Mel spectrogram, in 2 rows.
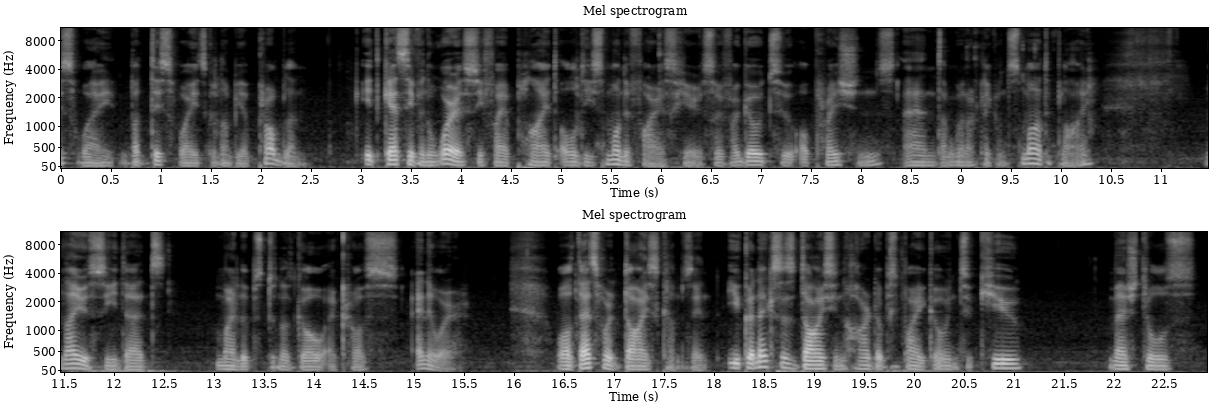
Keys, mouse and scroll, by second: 2.7 Tab, 2.7 middle click, 2.7 scroll down 3, 3.0-4.8 scroll up 1, 5.1 middle click, 5.6 scroll up 1, 5.9 q, 9.6 Tab, 10.2 middle click, 11.9 ctrl+r, 16.0 Tab, 16.6 middle click, 16.9-17.5 scroll up 1, 17.5 middle click, 19.7 q.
